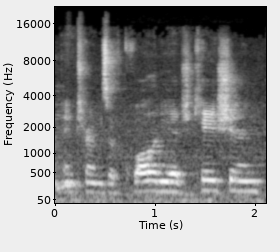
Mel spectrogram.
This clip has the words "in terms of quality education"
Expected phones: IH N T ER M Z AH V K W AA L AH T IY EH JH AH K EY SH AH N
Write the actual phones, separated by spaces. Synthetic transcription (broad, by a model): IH N T ER M Z AH V K W AA L AH T IY EH JH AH K EY SH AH N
